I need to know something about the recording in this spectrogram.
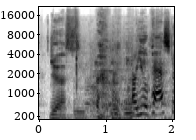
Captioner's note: audience laughing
